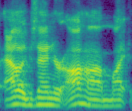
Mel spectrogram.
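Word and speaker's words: Alexandre Aja: You know, because we talked about it on our podcast, and I know, you know, Alexander Aja, is that how you say his name? – Yeah.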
